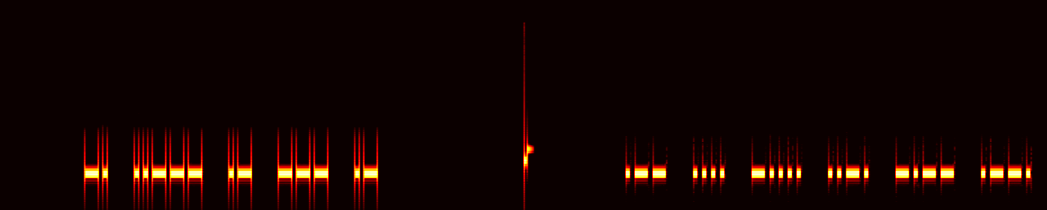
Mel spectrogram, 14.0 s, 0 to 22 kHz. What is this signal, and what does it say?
Morse code, heard as a keyed tone, about 20 wpm, spaced as for 14 wpm, 700 Hz. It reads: N2AOA WH6FYP
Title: 161 Lesson 26g - Letter g - Call Signs 20wpm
